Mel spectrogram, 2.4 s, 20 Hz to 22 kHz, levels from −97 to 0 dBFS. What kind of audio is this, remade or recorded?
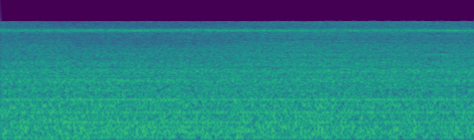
recorded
